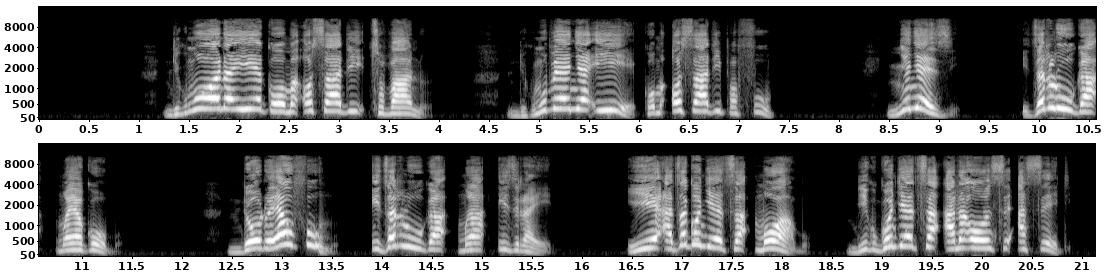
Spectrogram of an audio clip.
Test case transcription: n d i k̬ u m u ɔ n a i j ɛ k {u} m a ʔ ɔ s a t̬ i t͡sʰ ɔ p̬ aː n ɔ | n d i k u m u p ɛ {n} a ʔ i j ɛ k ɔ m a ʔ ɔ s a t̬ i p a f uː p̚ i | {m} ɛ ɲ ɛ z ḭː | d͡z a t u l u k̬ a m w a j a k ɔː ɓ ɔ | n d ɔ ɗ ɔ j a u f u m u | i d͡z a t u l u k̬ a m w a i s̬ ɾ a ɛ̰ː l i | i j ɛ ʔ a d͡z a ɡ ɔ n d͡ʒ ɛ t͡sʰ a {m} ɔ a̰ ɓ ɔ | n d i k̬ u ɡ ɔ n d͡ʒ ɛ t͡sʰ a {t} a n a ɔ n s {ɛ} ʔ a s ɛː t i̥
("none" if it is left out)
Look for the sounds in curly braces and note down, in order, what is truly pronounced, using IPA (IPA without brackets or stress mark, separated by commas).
ɔ, ɲ, ɲ, m, ʔ, ɛ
